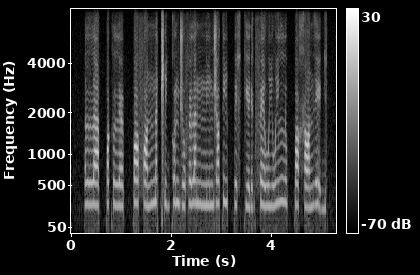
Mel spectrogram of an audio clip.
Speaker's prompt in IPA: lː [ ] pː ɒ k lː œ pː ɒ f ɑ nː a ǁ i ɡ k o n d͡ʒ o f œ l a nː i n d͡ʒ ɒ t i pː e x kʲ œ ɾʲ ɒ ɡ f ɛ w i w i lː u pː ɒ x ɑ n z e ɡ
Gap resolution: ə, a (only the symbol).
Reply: a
